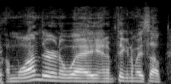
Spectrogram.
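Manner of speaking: usual speaking voice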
